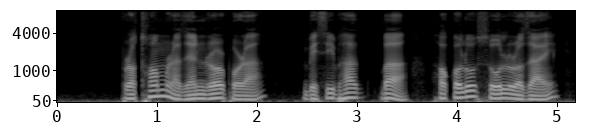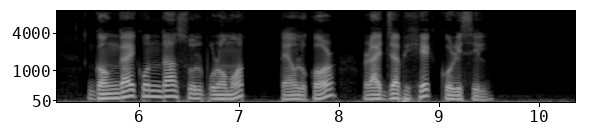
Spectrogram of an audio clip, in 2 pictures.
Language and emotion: Assamese, neutral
